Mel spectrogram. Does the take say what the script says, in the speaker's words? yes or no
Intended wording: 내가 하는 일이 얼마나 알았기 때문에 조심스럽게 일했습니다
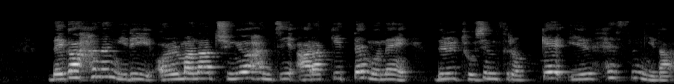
no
